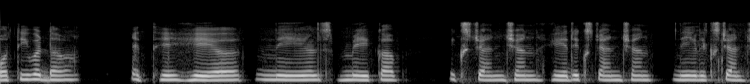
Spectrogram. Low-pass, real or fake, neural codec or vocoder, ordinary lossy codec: 7.2 kHz; real; none; none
